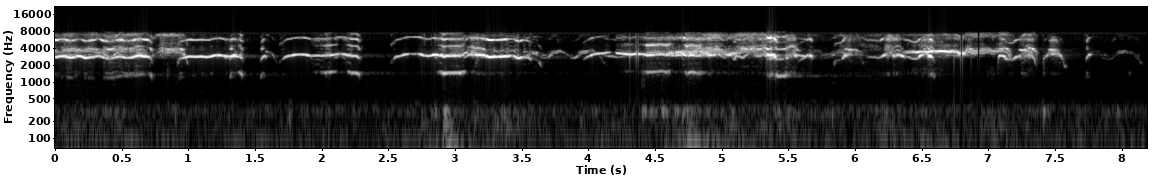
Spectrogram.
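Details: Nest-box peregrine falcon chicks at breakfast, 9:36 am, 29 October 2018, in Orange, squabbling over delivered prey while an adult steps in to feed them: a steady run of thin, whistled, arching wails and chirps, overlapping and rising and falling.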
